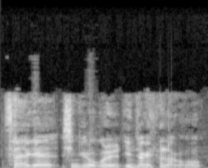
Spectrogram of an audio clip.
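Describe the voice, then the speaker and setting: A man's voice: sits high, big pitch swings, normal speed, darkish tone, no room sound. A man hosting a political comedy podcast, talking in a casual, joking and teasing way. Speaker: podcast host.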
